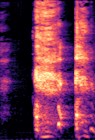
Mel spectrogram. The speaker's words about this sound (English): I'm so sorry. I'm talking so much. I'm like coughing.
